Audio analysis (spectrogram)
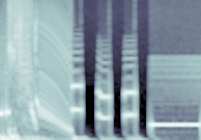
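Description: A brief whooshing musical sweep gives way to three quick telephone keypad beeps, then a steady, loud telephone dial tone hums on alone until the end, as a prank phone call is placed.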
